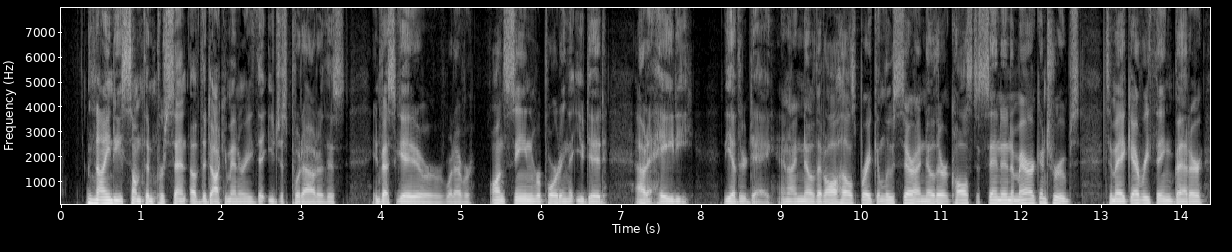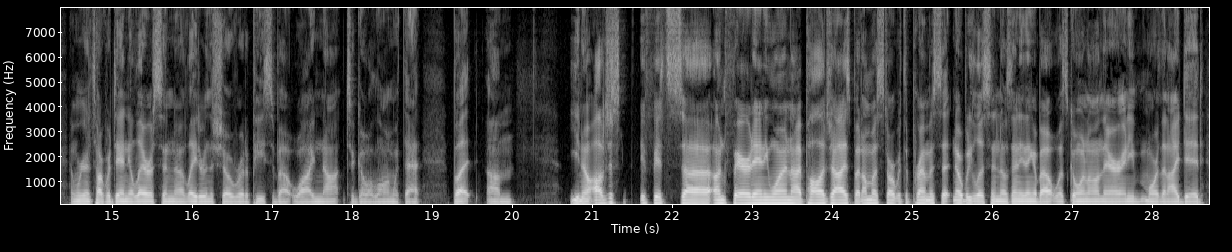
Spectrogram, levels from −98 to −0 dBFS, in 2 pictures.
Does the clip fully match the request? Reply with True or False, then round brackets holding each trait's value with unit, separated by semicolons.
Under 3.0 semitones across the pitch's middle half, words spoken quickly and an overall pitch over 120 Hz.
False (2.6 semitones; 235 wpm; 110 Hz)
